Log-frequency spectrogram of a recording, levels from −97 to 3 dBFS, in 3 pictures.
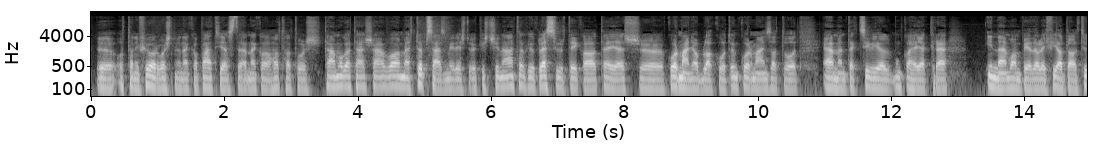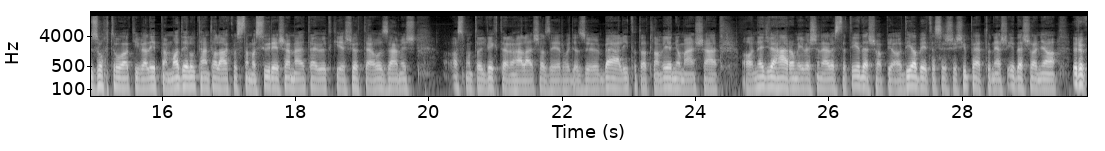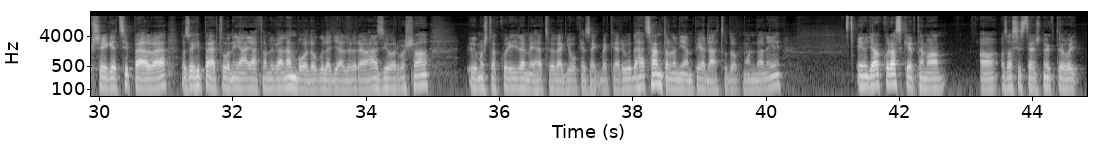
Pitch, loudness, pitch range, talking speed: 105 Hz, -21 LUFS, 100-115 Hz, 140 wpm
